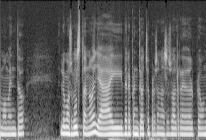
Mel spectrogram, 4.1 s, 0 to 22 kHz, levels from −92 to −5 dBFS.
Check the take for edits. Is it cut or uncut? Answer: uncut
